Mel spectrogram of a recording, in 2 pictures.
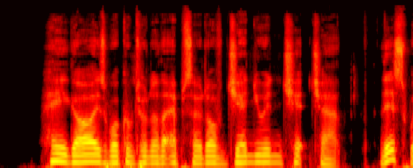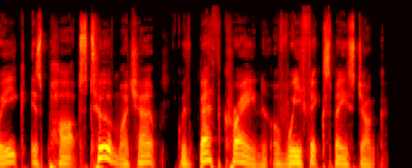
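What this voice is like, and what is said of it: Congested, blocked-up nasal voice. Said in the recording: “as you may be able to hear in my voice, I've got a bit of a blocked up nose because I've been suffering terribly with hay fever”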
